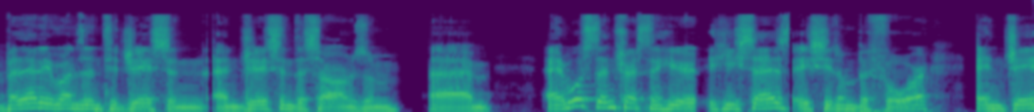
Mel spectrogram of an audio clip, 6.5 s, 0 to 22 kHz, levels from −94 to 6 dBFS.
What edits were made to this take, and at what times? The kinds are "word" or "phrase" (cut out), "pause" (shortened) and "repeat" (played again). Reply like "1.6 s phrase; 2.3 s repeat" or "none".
2.6 s pause; 4.3 s word; 4.9 s phrase

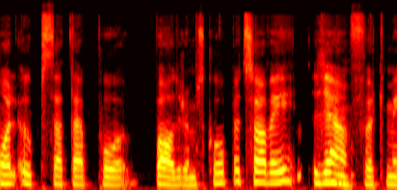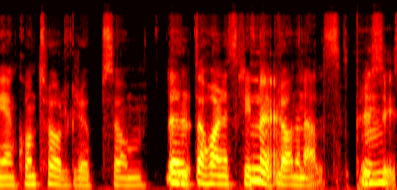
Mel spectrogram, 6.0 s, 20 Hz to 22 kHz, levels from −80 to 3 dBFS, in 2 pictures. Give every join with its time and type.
4.1 s pause

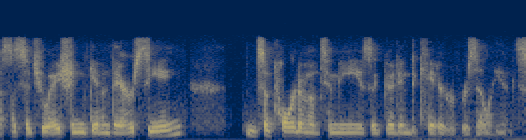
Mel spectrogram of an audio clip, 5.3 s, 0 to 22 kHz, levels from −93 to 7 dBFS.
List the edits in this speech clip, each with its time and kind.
1.1 s word; 2.6 s word; 3.2 s word

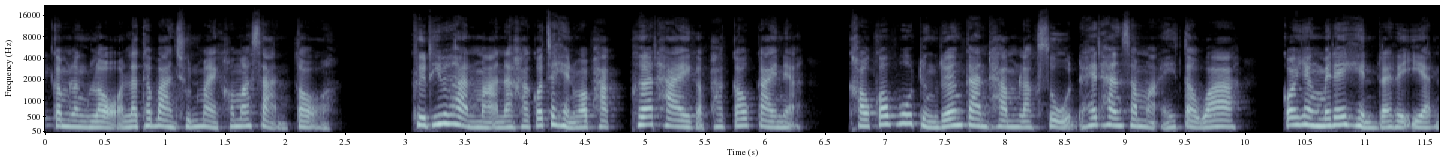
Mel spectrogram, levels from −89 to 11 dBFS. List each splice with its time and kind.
none

